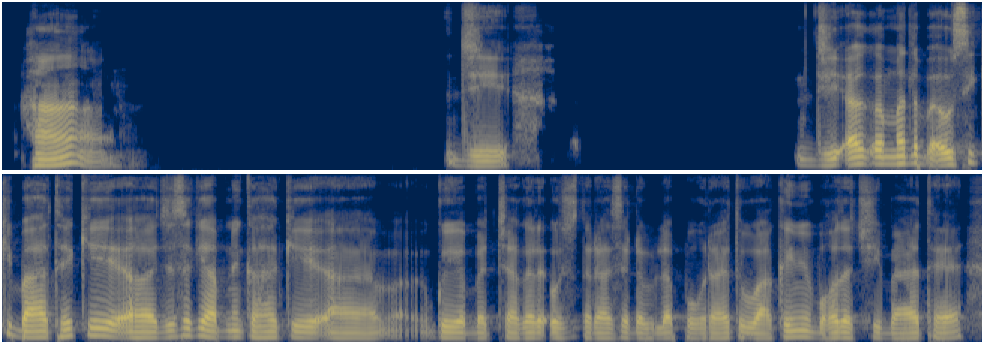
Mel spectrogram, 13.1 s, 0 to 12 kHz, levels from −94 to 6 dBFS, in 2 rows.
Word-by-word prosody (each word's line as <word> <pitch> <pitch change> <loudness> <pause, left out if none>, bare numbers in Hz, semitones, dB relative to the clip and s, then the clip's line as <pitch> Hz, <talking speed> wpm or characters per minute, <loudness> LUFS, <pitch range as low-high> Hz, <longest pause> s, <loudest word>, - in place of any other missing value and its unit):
हाँ। 115 - +1 2.2
जी। 100 -2 -4 1.9
जी 115 +2 -3
अ - - +5
अ, - - +7
मतलब 145 +2 +1
उसी 125 +8 +4
की - - -6
बात 115 +2 +5
है 135 - +2
कि 150 -2 0
अ, 110 -2 +4
जैसा 125 +5 -1
कि 145 - -2
आपने 120 +1 +2
कहा 110 +1 +1
कि 110 -1 0
अ, - - 0 0.7
कोई 105 -1 +2
बच्चा 100 0 -4
अगर 105 +1 0
उस 100 - -8
तरह 100 -1 -2
से - - -1
डेवलप 100 +1 -3
हो 95 - -4
रहा 100 0 -2
है, 100 - 0
तो 110 - -4
वाक़ई 95 +5 0
में 120 -2 -2
बहुत 105 +2 +1
अच्छी 105 +1 -3
बात 100 +1 -1
है। 105 +3 0
110 Hz, 160 wpm, -22 LUFS, 100-120 Hz, 2.2 s, अ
